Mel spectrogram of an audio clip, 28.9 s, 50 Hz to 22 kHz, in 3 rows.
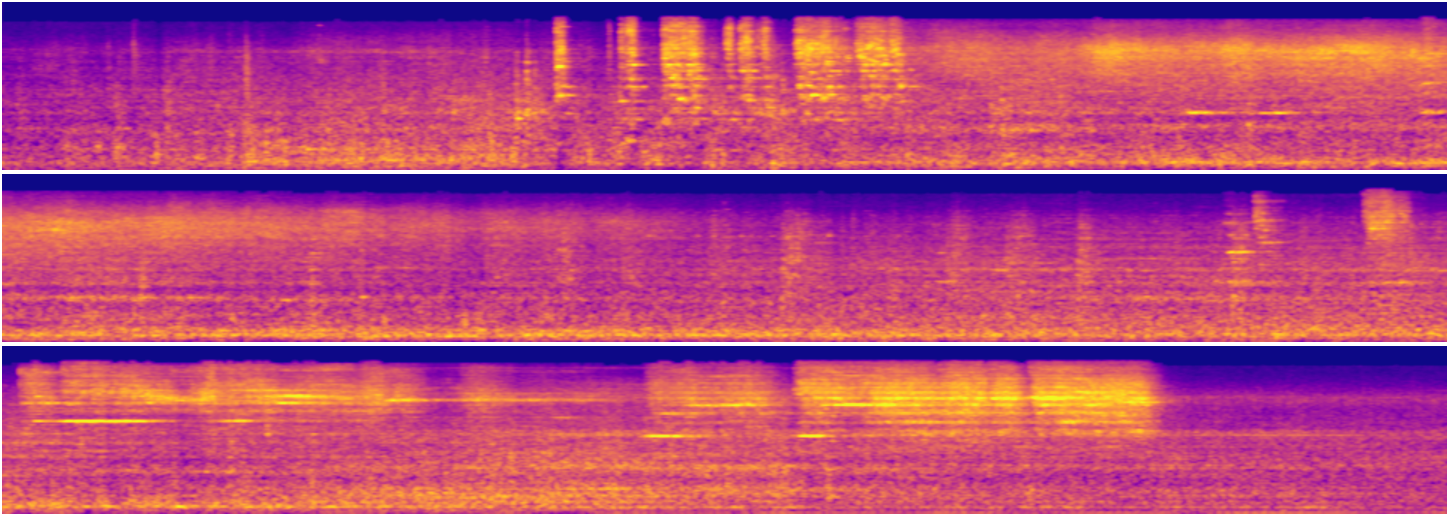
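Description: Steam locomotive of German class 50.35 hauling passenger coaches slowly over curved track and points: a steady rumble of the train with the wheels squealing on the curves. The squeals and clicks come in two bunches, about four seconds in and again from about eighteen to twenty-seven seconds.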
